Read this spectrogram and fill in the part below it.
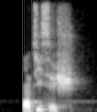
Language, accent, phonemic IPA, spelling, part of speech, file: French, France, /ɑ̃.ti.sɛʃ/, antisèche, noun, LL-Q150 (fra)-antisèche.wav
- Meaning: cheat sheet (a sheet of paper used to assist on a test)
